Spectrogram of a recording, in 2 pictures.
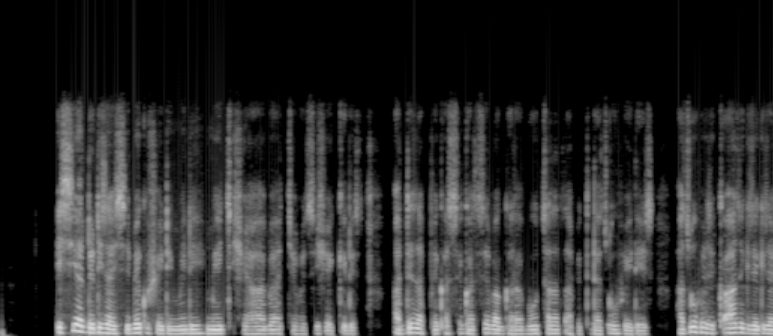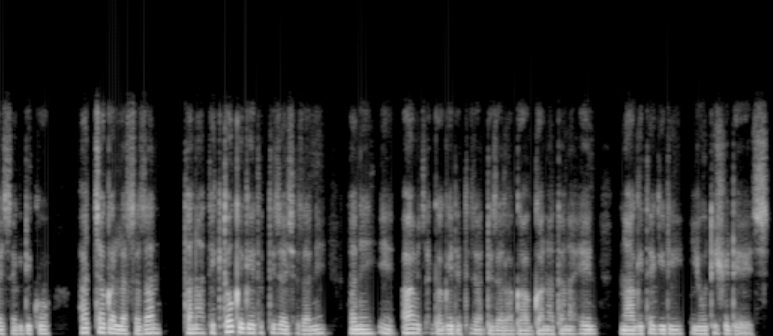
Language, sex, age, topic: Gamo, male, 25-35, government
